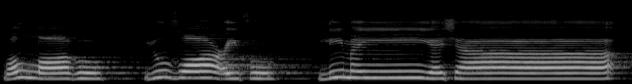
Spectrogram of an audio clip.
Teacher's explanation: اللہ سے پہلے زبر آ گیا تو یہاں پر اب ہم اللہ کو موٹا پڑھیں گے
